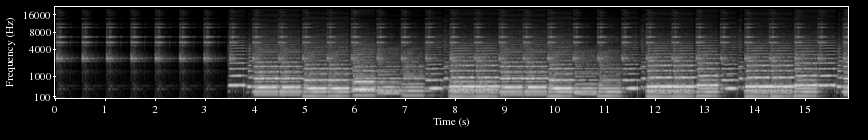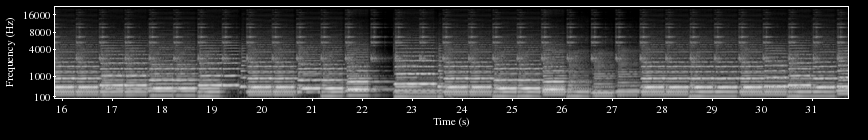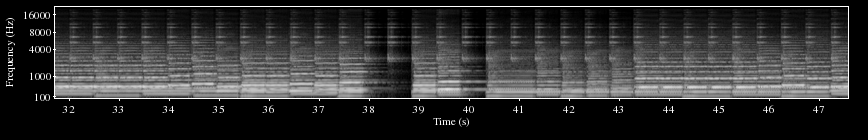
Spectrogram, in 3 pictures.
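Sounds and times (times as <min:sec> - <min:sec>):
saxophone playing in F major: 0:03.5 - 0:47.5.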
